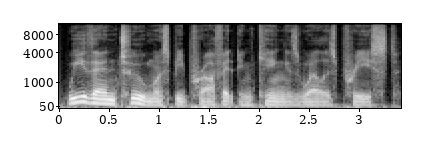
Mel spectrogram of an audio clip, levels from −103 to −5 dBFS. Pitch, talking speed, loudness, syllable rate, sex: 95 Hz, 210 wpm, -18 LUFS, 4.0 syllables/s, male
